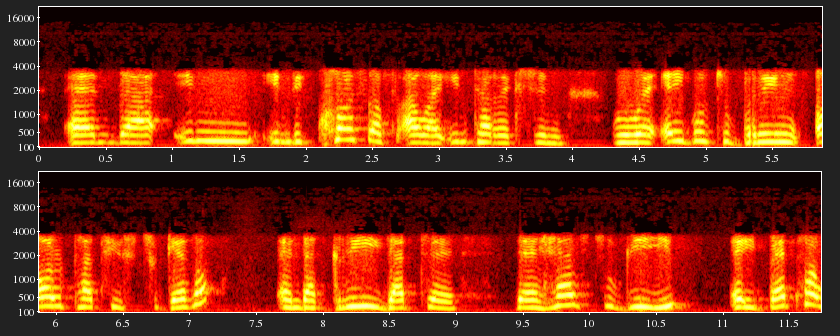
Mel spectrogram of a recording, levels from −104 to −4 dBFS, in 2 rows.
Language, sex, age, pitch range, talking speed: English, female, 50-69, 210-245 Hz, 140 wpm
